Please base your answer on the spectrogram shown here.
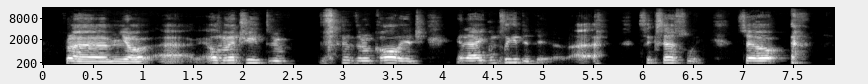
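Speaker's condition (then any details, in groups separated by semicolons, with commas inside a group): Spastic quadriplegia cerebral palsy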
